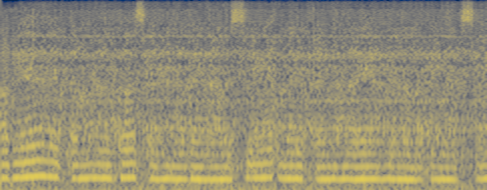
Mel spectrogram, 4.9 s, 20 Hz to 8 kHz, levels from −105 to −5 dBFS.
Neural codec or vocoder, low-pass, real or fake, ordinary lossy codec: codec, 16 kHz, 4.8 kbps, FACodec; 7.2 kHz; fake; Opus, 16 kbps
